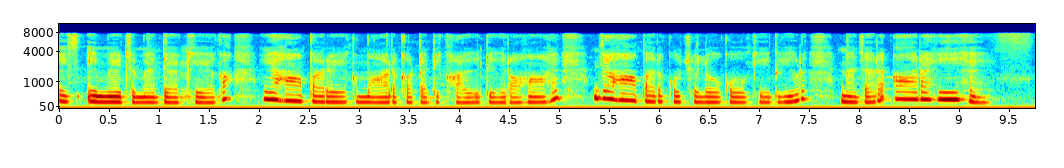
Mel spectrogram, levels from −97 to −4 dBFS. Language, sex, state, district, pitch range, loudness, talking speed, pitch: Hindi, female, Rajasthan, Jaipur, 160-210 Hz, -18 LUFS, 135 wpm, 170 Hz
